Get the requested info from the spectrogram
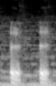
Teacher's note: Vogal central média não arredondada. Basta você abrir a boca e fazer som.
